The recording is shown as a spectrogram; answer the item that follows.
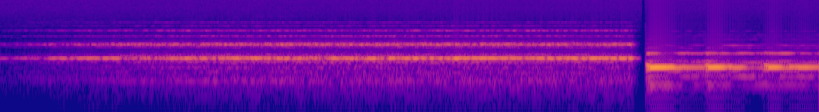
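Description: Two synthesized tonal effect one-shots previewed back to back. First comes a steady, high held tone that swells in. About three seconds in it cuts off suddenly and a lower, slightly wavering tone takes over.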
